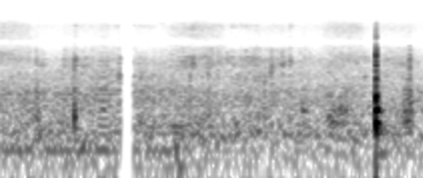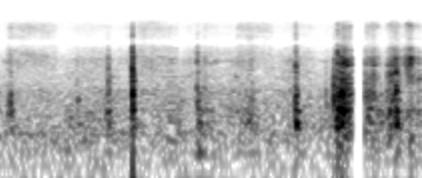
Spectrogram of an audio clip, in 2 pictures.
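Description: Scattered sharp clicks and knocks over a steady faint hiss as a sewer inspection camera's push cable is pulled back through the pipe, the loudest knocks coming near the end. The sound cuts out briefly twice.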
